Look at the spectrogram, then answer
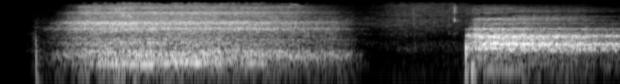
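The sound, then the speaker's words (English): A long, deep inhale rushes in, followed after a brief pause by a strong, breathy exhale, with no talking. “Okay, now we're going to take another breath, breathing up.”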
